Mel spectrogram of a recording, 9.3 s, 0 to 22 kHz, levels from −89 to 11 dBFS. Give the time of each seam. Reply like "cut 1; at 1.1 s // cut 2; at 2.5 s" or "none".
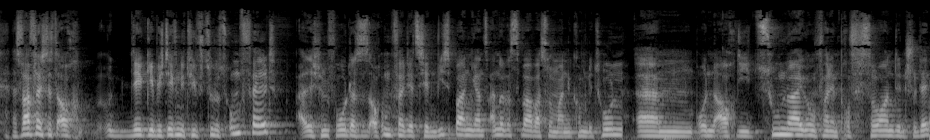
cut 1; at 3.3 s // cut 2; at 3.8 s // cut 3; at 6.2 s // cut 4; at 7.4 s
